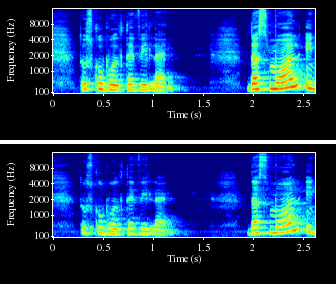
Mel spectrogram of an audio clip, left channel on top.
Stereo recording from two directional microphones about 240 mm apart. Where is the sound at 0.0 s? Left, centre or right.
Left.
